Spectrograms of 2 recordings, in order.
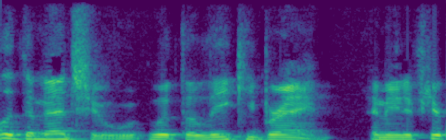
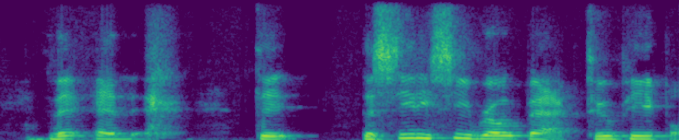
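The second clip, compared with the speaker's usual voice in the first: words breaking into laughter while talking; 4 semitones higher than usual. Speaker telling a story, laughing while talking. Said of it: "I'm sorry, I'm laughing".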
